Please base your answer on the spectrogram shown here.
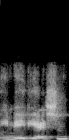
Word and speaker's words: iMediation: um a platform called imediation am i pronouncing that correctly we we call it immediation but a lot of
